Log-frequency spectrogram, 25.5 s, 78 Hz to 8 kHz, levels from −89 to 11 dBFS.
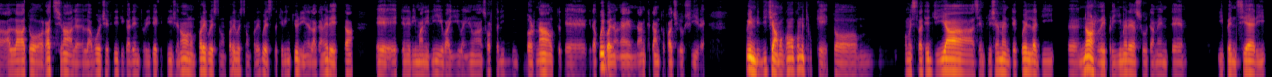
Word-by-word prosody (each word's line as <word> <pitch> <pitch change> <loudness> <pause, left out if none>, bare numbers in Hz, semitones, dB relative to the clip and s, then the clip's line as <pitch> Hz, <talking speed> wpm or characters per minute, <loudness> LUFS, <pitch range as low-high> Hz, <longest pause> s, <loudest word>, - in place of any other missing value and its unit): al 100 +1 -5
lato 105 -2 -1
razionale, 110 -4 -3
alla 95 0 -9
voce 105 0 -6
critica 100 -2 -11
dentro 100 -1 -12
di 95 -1 -14
te 105 +1 -7
che - - -39
dice: 100 -3 -13
“No, 115 +2 -1
non 105 -3 -7
fare 120 -1 +2
questo 105 -3 -5
non 90 - -21
fare - - -6
questo 110 -3 -9
non 90 - -22
fare 100 - -13
questo”, 110 - -6
ti 100 - -18
rinchiudi 105 -1 -6
nella 95 0 -9
cameretta 100 0 -4 0.4
e 100 - -10 0.3
e 100 - -10
te - - -15
ne 100 0 -9
rimani 95 -1 -7
lì, 100 +1 -9
vai 90 0 -10
vai 95 -1 -16
in 100 - -14
una 95 0 -11
sorta - - -12
di 100 +1 -16
b 95 -1 -26
burnout 105 +1 0
che 90 -1 -11
che - - -30
da - - -7
cui 160 - +8
poi 95 - +5
non 90 -2 -8
è 90 0 -4
neanche 95 +3 -12
tanto 95 -1 -7
facile - - -6
uscire. 90 -3 -16 0.8
Quindi 120 -7 +10
diciamo 100 -2 +5
co 120 +4 +1
come 130 +2 +1
trucchetto, 95 -4 -9
mhmm, 90 +1 -23 0.6
come 110 0 -7
strategia, 110 -1 +5
semplicemente 105 - -4
quella 110 - +2
di, 105 +2 -14 0.3
uhm, 100 -1 -8
non 125 -5 +8
reprimere 100 +2 -3
assolutamente 95 0 -10 0.6
i 100 -1 -15
pensieri, 100 0 +1
100 Hz, 160 wpm, -25 LUFS, 95-110 Hz, 0.8 s, Quindi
